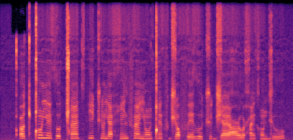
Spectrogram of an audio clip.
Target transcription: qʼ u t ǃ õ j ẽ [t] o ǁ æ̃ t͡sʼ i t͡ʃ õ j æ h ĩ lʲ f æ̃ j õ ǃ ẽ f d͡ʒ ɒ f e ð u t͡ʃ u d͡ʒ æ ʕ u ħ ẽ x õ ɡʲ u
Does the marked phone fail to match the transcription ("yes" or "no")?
yes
